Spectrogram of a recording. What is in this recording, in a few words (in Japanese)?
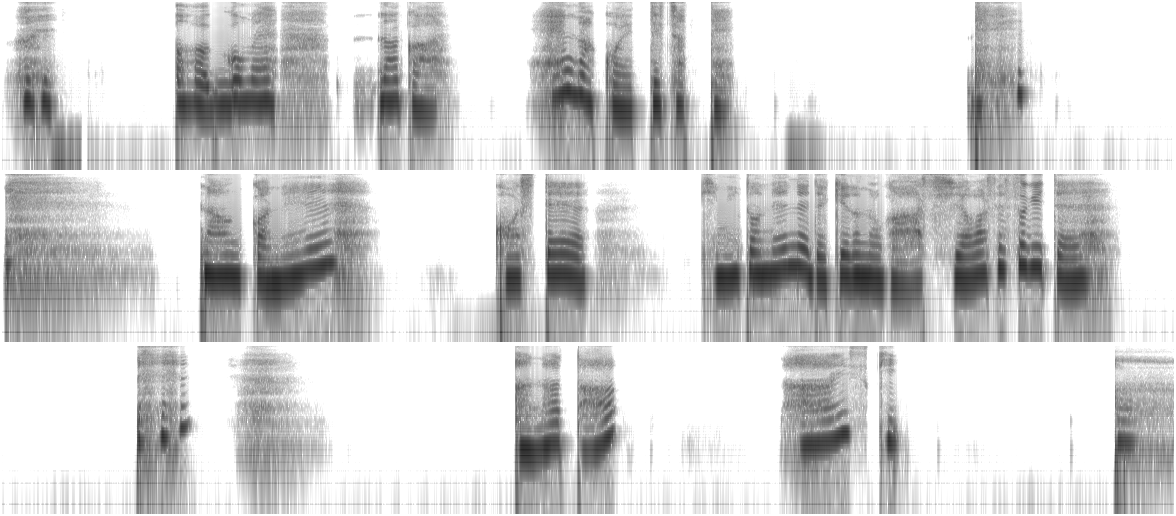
あまあま 添い寝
